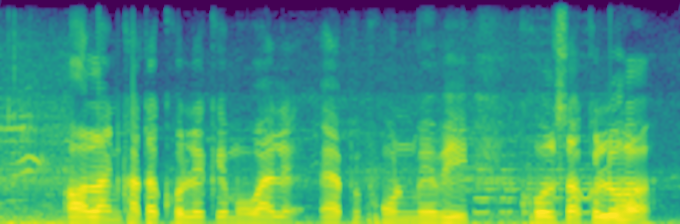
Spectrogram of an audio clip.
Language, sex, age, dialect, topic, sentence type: Magahi, male, 18-24, Western, banking, question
